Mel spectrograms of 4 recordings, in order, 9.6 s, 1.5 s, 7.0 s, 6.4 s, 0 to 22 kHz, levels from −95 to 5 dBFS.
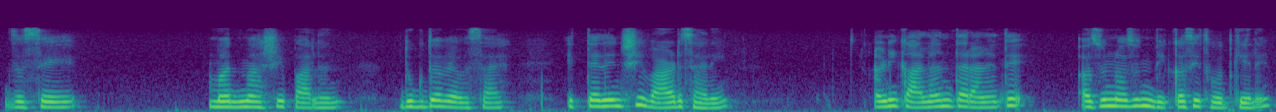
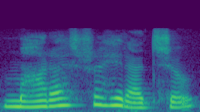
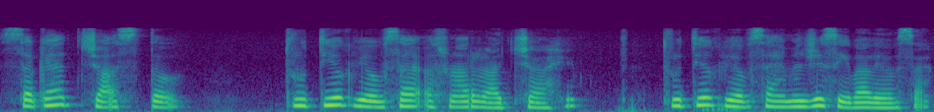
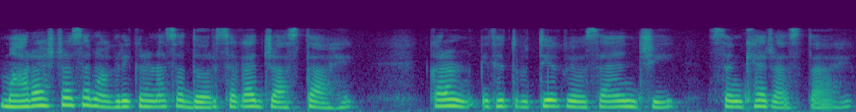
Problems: none marked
